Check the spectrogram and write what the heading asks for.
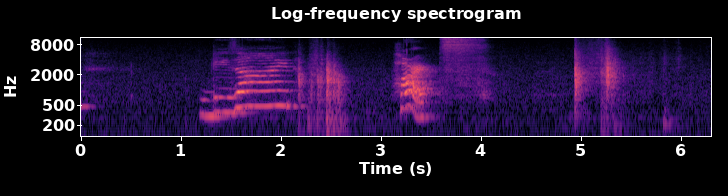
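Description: A young girl's voice in short, half-spoken phrases, too unclear to make out, with a brief sharp handling noise about five seconds in.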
